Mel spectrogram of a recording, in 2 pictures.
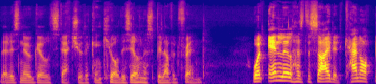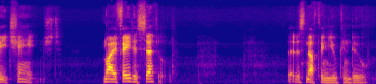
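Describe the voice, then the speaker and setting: A man's voice: low voice, lively intonation, measured pace, pauses often, voice pushed down, full character voice. A man playing a dying wild warrior, bitter and anguished, in an impassioned, declamatory storybook reading. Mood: resigned despair.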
